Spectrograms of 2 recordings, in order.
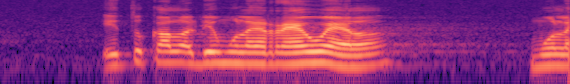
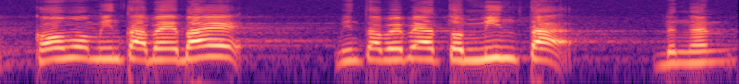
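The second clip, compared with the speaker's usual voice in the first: loud, raised-pitch parental ultimatum; emphatic raised voice; parent laying down terms; 8 semitones higher, 9 dB louder than usual. Acted. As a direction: firmly lay down the rule to a child, loud and high. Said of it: "Bilang sama dia".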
